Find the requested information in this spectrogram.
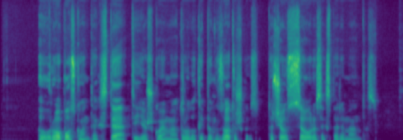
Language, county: Lithuanian, Marijampolė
